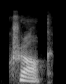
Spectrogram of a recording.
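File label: "croc", Indian English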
